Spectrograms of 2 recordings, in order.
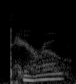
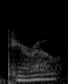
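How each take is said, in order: No difference in how they are said.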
